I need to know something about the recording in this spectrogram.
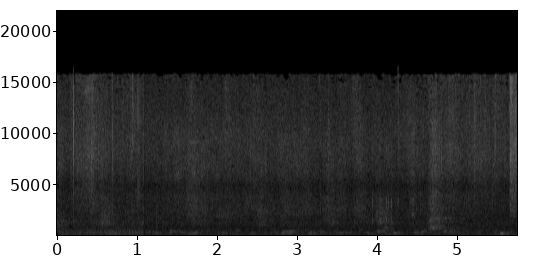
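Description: Fabric rustles as hands fold it.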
